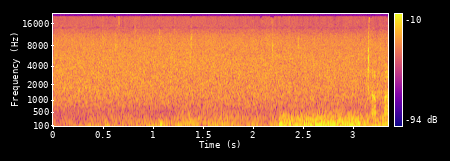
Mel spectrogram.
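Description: Rain pouring with rumbling thunder in the farming game Farming Simulator 25, a steady wash of rainfall that swells into a louder, deeper rolling rumble toward the end.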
